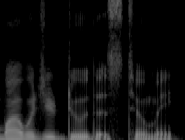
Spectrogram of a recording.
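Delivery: normal talking voice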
